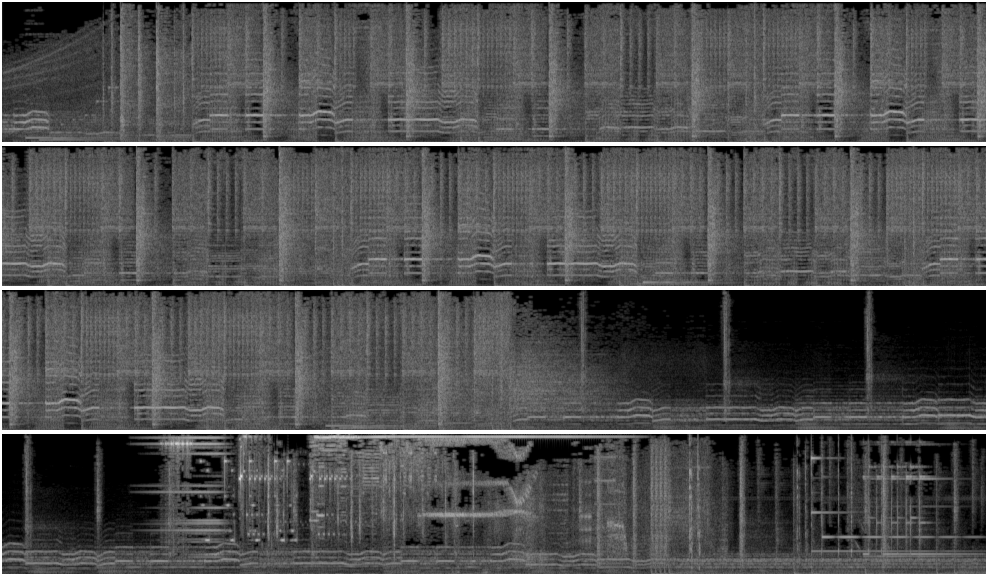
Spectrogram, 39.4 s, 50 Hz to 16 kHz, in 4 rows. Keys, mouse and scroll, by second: 1.5 click, 3.7 click, 5.7 click, 6.3 click, 7.2 click, 8.2 click, 10.3 super+r, 11.7 click, 12.6 click, 13.5 BackSpace, 14.0 BackSpace, 17.9 click, 19.9 ctrl+a, 21.2 Delete, 24.4 click, 25.2 click, 27.8 click, 29.3 click, 30.0 right click, 30.8 click, 32.0 right click, 33.0 click, 34.6 click, 37.2 click.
